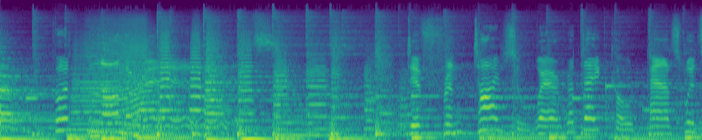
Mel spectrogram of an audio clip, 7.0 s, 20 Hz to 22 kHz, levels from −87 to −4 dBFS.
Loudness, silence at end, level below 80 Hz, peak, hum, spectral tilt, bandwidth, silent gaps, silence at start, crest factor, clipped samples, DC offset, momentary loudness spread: -23 LUFS; 0 s; -28 dBFS; -4 dBFS; none; -4.5 dB/octave; 18.5 kHz; none; 0 s; 18 dB; under 0.1%; under 0.1%; 8 LU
